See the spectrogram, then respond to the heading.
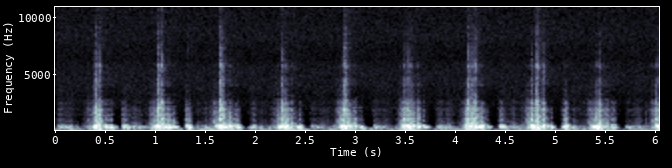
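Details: Heart sounds recorded at position P during a stress test (lying, sitting, standing, bobbing; 72-114 bpm): regular beats near 95 a minute with a continuous machinery-like murmur and high-pitched clicks.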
